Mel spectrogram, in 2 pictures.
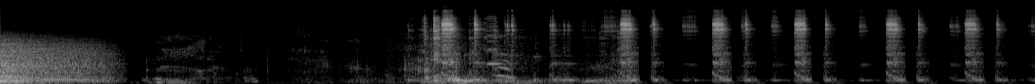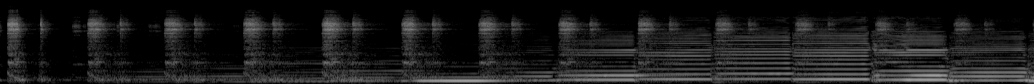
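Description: A loud hit dies away at the start. A little later come rhythmic creaks or knocks, about two a second, and about halfway through a cello joins them, playing slow bowed notes in time with the beat.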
